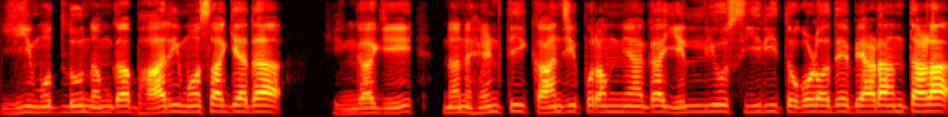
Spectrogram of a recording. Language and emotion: Kannada, fearful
